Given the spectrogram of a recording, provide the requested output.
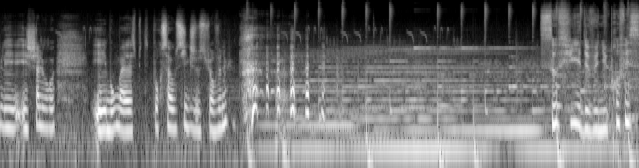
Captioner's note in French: rires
